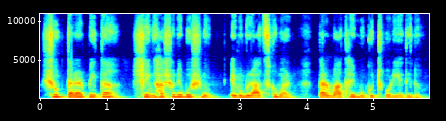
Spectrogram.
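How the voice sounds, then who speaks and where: A woman narrating a scripted cartoon fairy tale as a storyteller, in a measured, deliberate storybook delivery. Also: medium pitch, fairly even intonation.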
